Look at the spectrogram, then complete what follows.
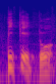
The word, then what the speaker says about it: Pichetto: Mirá, a ver, Pichetto, vamos a pronunciarlo en tano porque yo soy Sí. calabrés. Pichetto es un hombre que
